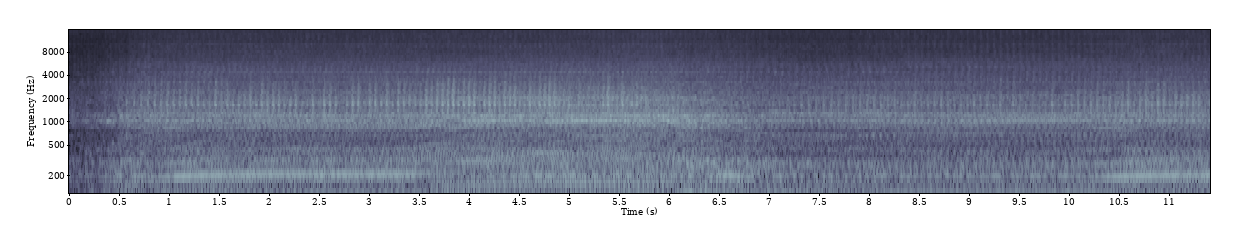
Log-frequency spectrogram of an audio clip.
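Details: 2005 Subaru Impreza RS 2.5 boxer engine idling with a steady deep knock on each crank turn; research and mechanics suggested rod knock, suspected not confirmed.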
